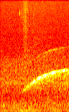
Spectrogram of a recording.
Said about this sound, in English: Are those sirens because Tej got taken away, or what's going on?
